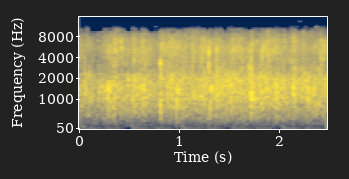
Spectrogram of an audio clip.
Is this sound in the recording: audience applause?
yes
